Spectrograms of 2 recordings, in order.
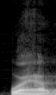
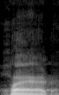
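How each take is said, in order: First: ওয়্যার with a plain w onset; British pronunciation. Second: হোয়ার with h before the w; American pronunciation. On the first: Teacher drilling wh words, British pronunciation. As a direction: say ওয়্যার British-style, without any h. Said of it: "British উচ্চারণে". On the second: Teacher drilling wh words, American pronunciation. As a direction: say হোয়ার American-style, leading with h. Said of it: "এবং আমেরিকানে হ". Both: Shown as a demonstration.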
